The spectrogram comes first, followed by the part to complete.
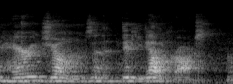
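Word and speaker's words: Delacroix: jones and the dicky delicrocks the builders pronounced his name del croy eventually made a great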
